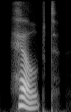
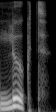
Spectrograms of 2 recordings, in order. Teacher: El segundo sonido es una T corta y seca, como un golpecito. Se usa cuando el verbo acaba en un sonido sordo.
